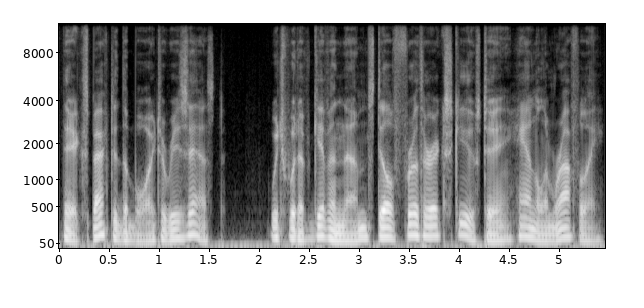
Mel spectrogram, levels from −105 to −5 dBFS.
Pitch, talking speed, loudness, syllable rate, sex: 90 Hz, 200 wpm, -19 LUFS, 5.5 syllables/s, male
